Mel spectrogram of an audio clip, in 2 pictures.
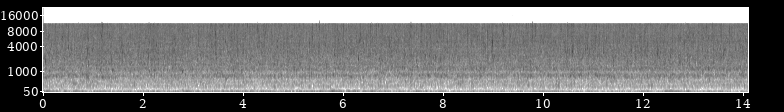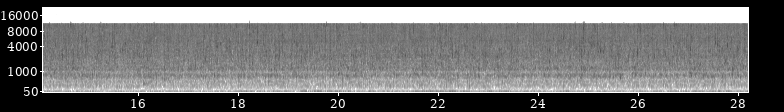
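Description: A small stream flowing, a steady, even rush and splash of water with little deep rumble.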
